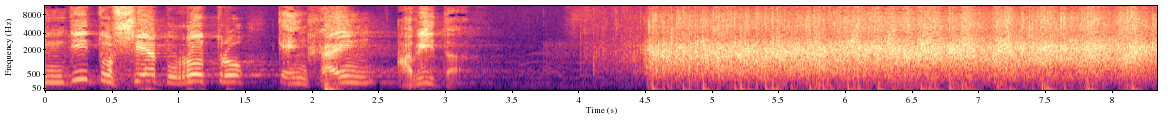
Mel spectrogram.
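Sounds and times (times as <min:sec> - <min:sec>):
speech: 0:00.0 - 0:03.2
audience applause: 0:04.0 - 0:08.3.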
